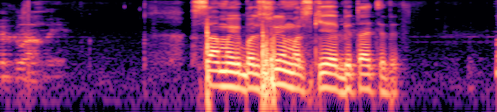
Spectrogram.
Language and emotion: Russian, positive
